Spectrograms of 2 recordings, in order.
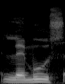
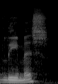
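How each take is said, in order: First: The name is said with Spanish sounds. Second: The name is said with English sounds.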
